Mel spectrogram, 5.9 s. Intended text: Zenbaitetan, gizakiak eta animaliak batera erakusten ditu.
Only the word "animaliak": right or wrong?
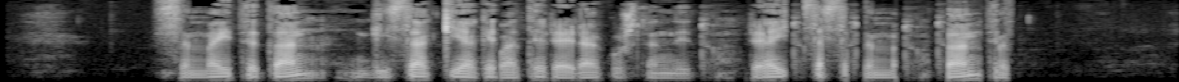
wrong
